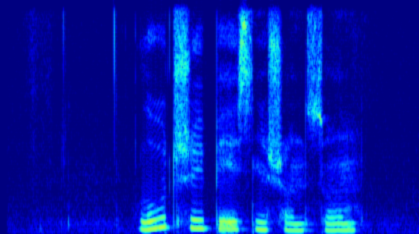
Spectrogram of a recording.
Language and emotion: Russian, sad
